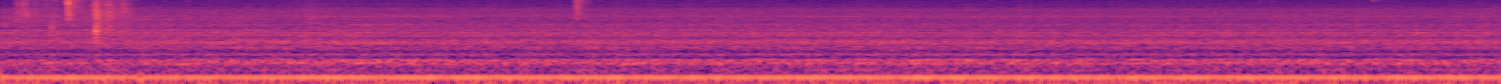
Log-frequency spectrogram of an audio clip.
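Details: Furnace inducer motor just replaced after a bird caused failure, flue piping and wiring reconnected, still jumpered. Steady, even motor hum with constant low drone and no scraping or rattling; new inducer runs smoothly.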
